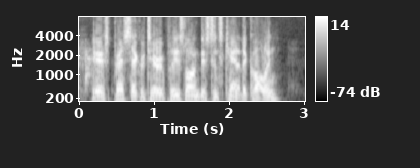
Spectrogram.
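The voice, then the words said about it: Put-on English accent. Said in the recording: “Why are you using an English accent?”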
